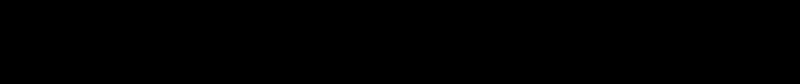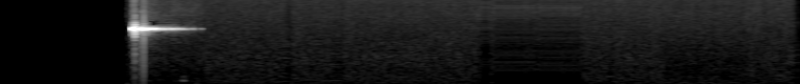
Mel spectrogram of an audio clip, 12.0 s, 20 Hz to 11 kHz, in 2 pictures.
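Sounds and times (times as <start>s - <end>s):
high electronic notification ding: 7.0s - 7.4s.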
